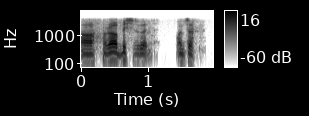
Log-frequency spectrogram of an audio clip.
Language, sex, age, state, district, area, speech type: Nepali, male, 18-30, West Bengal, Kalimpong, rural, conversation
